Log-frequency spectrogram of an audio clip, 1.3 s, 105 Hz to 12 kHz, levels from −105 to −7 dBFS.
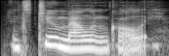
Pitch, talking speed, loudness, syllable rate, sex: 220 Hz, 140 wpm, -13 LUFS, 5.3 syllables/s, female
